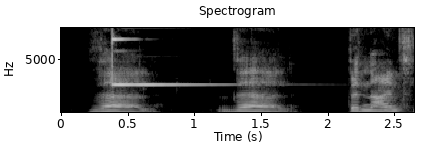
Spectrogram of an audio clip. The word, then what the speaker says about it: Dhaal: In Arabic, the letter Dhal represents the sound th, similar to the th sound in this or that. But even in just what we've learned so far, we can see the importance of proper pronunciation, right? We don't want our dhal to sound like a tha, because in Arabic, changing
